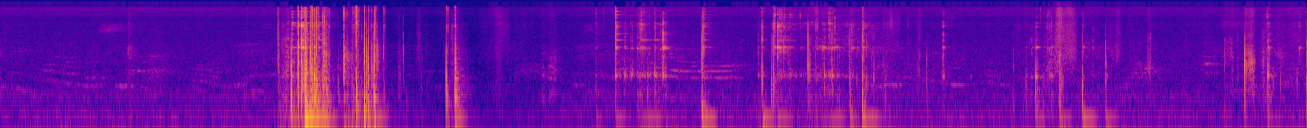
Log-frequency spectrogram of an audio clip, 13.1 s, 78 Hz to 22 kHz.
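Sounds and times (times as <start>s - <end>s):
small hard objects clinking: 2.8s - 4.6s, 6.0s - 9.5s, 10.2s - 11.1s.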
